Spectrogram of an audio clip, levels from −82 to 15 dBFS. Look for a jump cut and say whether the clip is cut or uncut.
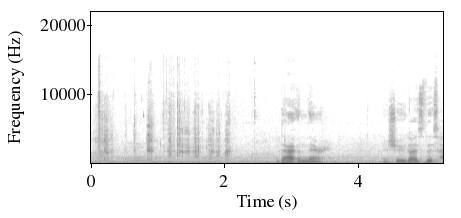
cut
